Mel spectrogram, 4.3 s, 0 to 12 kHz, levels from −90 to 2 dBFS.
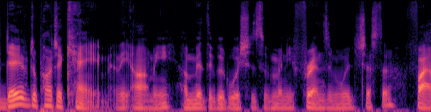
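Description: No technical faults are audible.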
